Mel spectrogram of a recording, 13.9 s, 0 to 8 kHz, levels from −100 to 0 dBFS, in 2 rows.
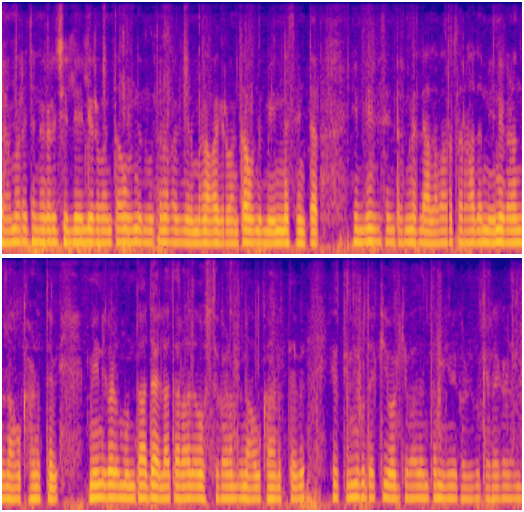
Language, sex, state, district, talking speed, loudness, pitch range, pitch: Kannada, female, Karnataka, Chamarajanagar, 120 wpm, -18 LUFS, 140-150 Hz, 145 Hz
